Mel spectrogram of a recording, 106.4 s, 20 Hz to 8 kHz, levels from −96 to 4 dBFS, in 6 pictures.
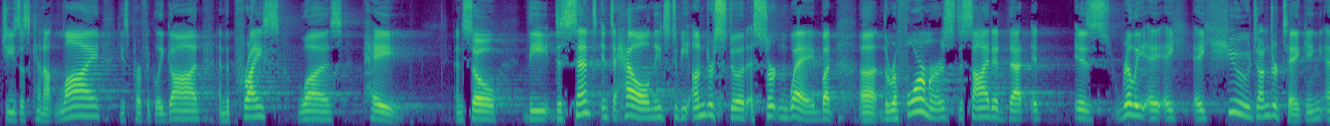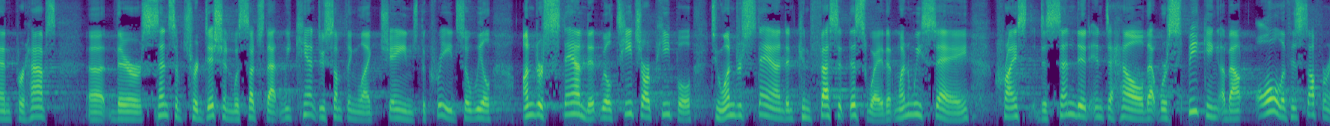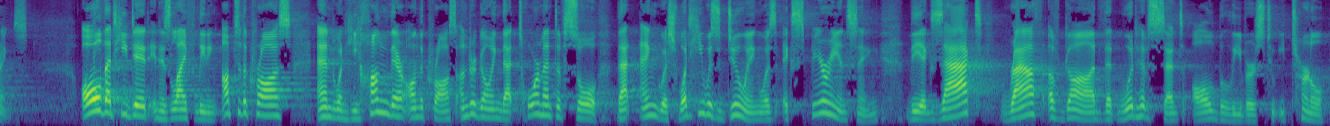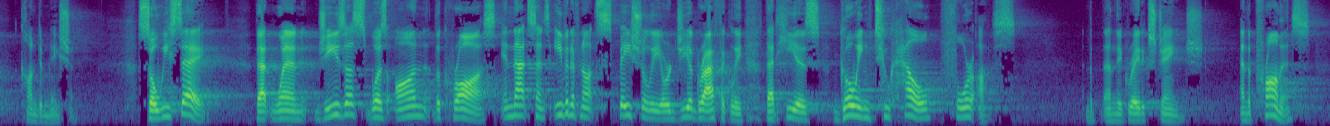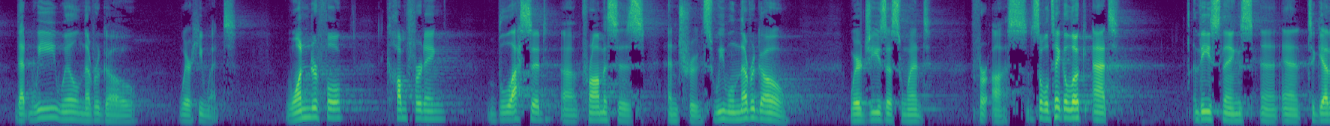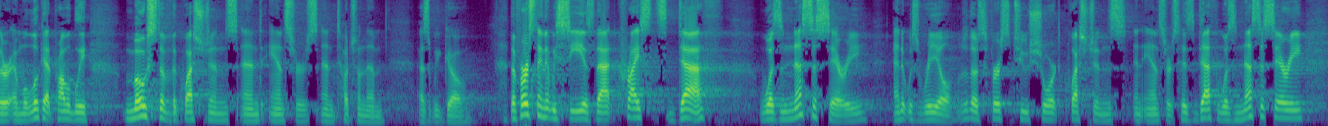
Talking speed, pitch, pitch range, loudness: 140 wpm, 145 Hz, 125-175 Hz, -20 LUFS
